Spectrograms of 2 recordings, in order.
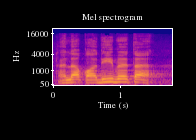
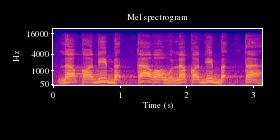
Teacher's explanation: huruf ba itu sukun di tengah kalimah ketika wasal, maka dibaca dengan qalqalah surah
